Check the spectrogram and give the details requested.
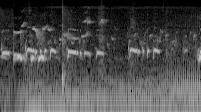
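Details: A zebra dove calls in a Kebumen village, Central Java: several sliding, whistled coos in uneven bursts, mixed with other faint chirps and a sharp click, over a low background rumble.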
